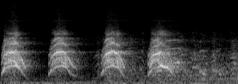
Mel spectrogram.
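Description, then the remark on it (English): A parrot named Polly barks like a dog four times in a steady rhythm, each loud, sharp, mid-pitched bark clearly separated by a brief pause, with no talking over it. “Jack, what have you been feeding this bird?”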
